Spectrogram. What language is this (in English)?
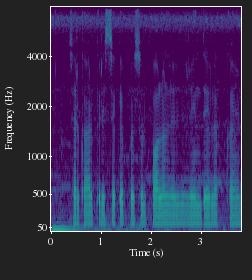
Maithili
